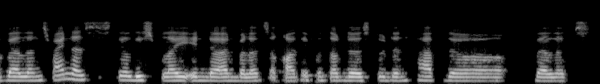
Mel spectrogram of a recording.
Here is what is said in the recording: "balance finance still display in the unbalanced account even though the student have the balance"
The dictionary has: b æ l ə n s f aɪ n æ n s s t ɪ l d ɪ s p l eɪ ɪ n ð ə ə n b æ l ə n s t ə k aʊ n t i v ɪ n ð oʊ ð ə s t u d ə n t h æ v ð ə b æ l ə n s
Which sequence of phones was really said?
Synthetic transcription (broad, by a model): b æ l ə n s f aɪ n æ n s s t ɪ l d ɪ s p l eɪ ɪ n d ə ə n b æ l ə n s ə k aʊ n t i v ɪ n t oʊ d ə s t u d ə n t h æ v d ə b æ l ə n s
